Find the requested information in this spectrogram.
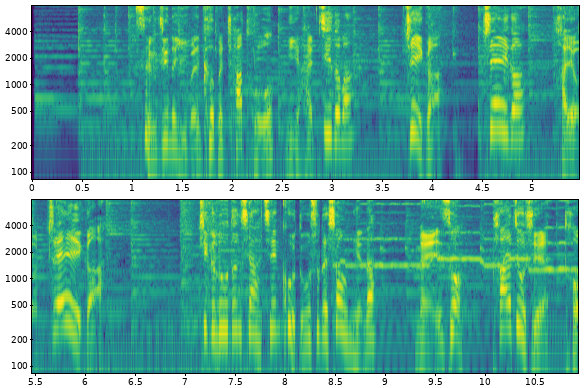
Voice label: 男60; 童第周故事; 国语男声配音; 交广主播; 飞碟说

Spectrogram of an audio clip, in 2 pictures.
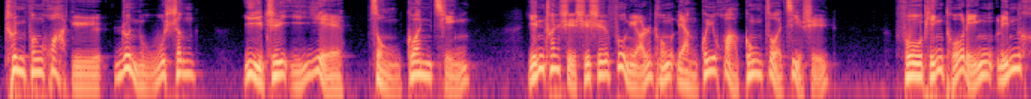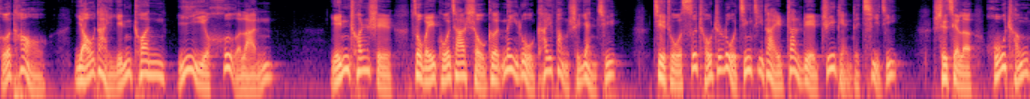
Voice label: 男 工作纪实; 市实施妇女儿童 两规划

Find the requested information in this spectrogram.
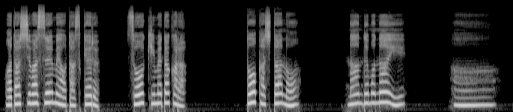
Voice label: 女; 神乐

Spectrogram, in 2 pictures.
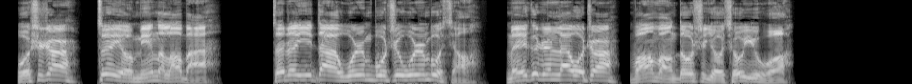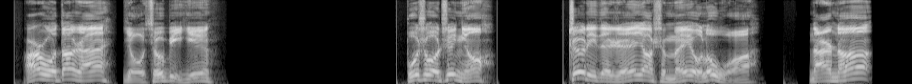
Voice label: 角色 男 拽拽的语气

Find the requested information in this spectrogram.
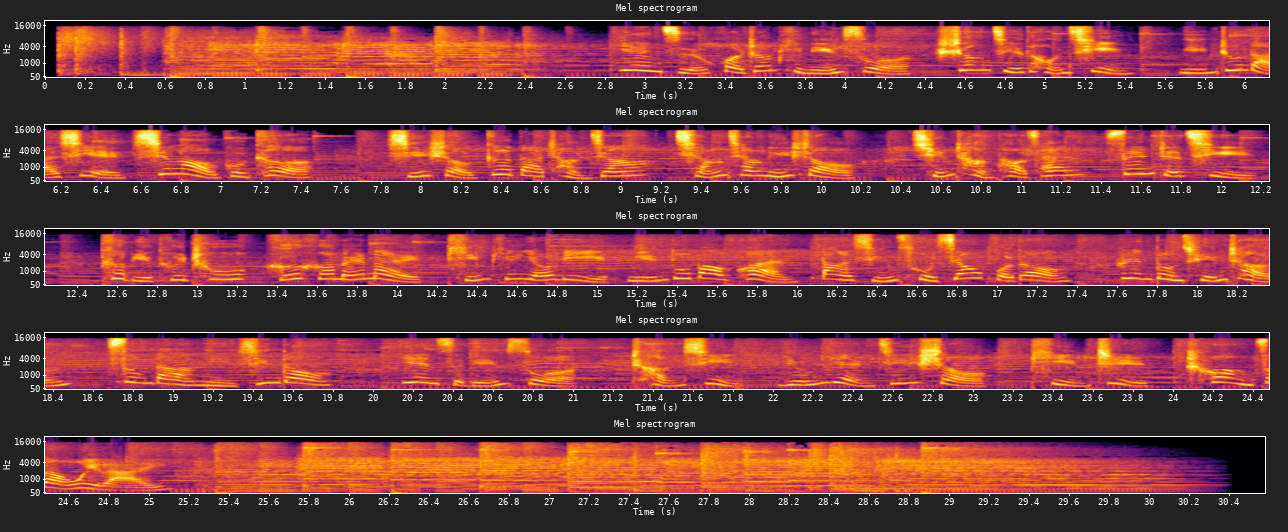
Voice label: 女1 广告 化妆品连锁, 国语女声配音, 磁性; 燕子化妆品连锁

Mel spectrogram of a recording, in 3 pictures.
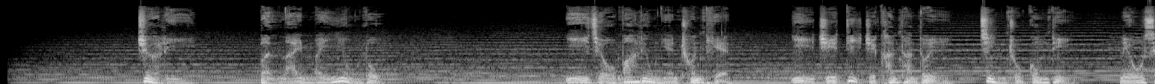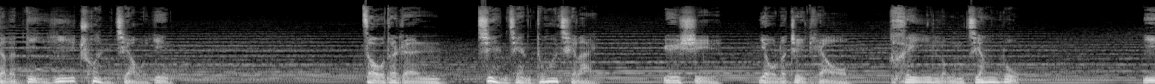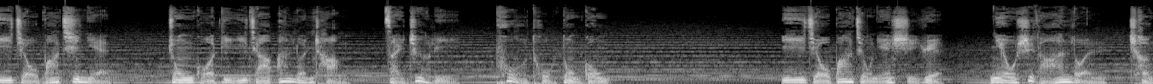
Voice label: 男 专题 沉稳厚重; 央视大气专题; 沙画

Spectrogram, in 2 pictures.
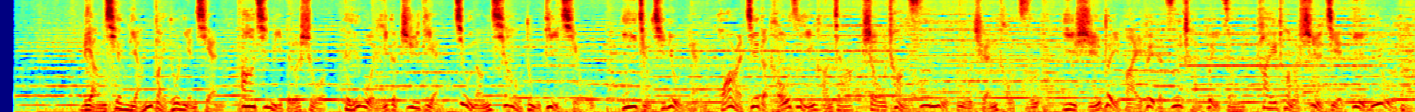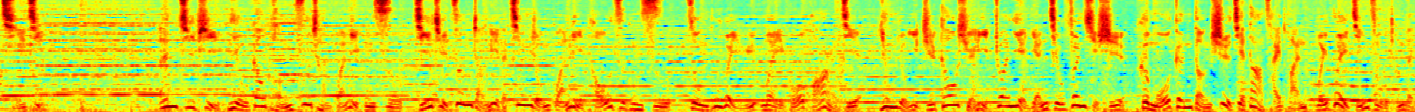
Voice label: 男 企业宣传短片; NGP纽高鹏

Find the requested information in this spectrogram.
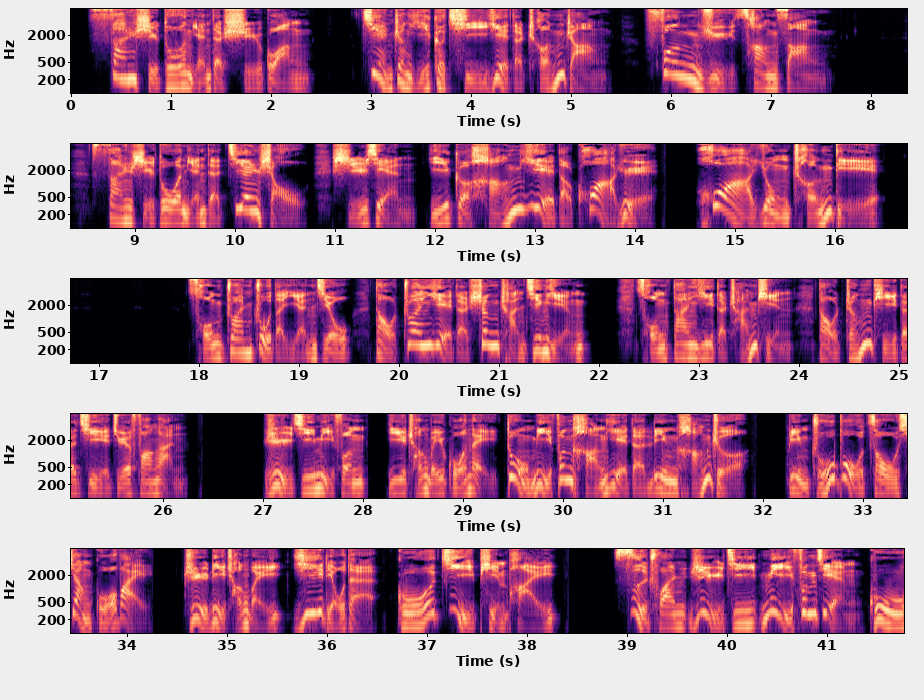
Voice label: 男 企业; 四川日机密封件股份有限公司

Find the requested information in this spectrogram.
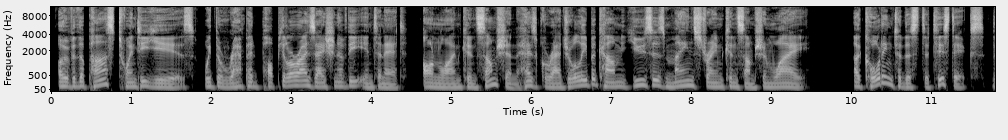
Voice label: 外籍男, 宣传; 消费链

